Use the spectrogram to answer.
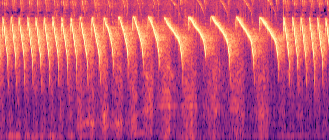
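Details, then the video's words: Domestic canary giving a long, continuous song meant as tutor audio for young canaries and for canaries that have stopped singing: fast runs of high, downward-slurred whistled notes that slow slightly midway, then speed up again. "SUARA BURUNG Kenari GACOR PANJANG INI Cocok untuk Masteran KENARI PAUD dan Kenari Macet BUNYI"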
